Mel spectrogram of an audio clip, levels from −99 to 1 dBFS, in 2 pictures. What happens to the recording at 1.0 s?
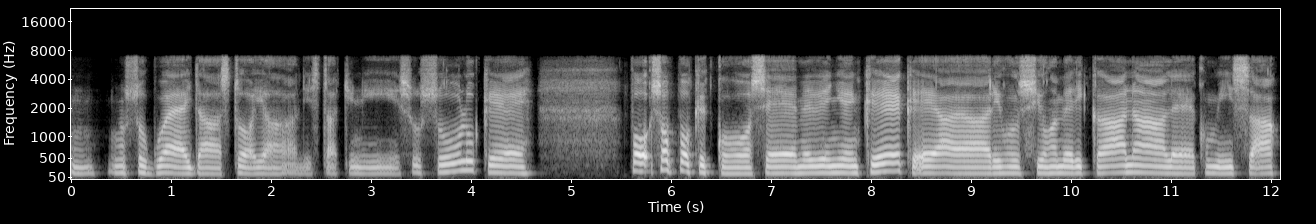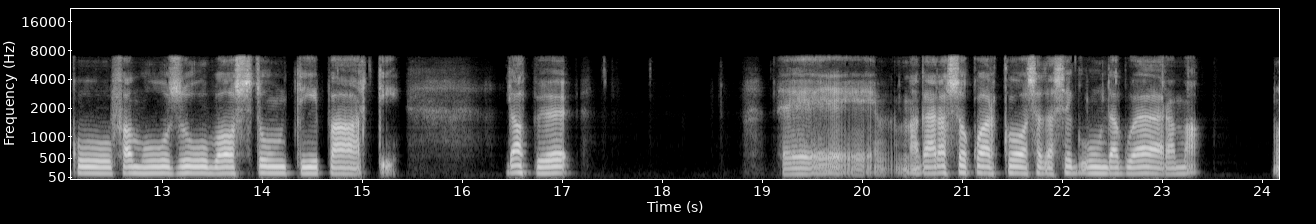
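At 1.0 s the speech is muffled and dull, with a grainy, fluttering noise clinging to its tones. This runs through the whole clip, not just that moment, and is likely Dolby Digital compression with heavy damage, consistent with a bitrate near 48 kbps. The encoder discards everything above 6.9 kHz, and the decoder fills starved frequency lines with noise. A spectrogram shows a flat ceiling at 6.9 kHz and speckled noise patches around the speech harmonics.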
